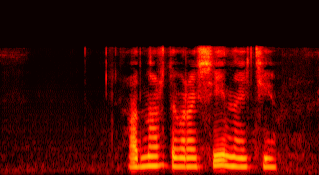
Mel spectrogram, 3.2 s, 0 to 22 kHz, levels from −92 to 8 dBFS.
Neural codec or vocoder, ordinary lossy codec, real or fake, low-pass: codec, 16 kHz, 4 kbps, X-Codec, WavLM features, trained on Multilingual LibriSpeech; none; fake; 7.2 kHz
